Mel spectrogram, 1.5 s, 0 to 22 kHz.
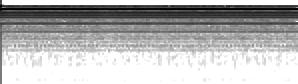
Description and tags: A Casio CZ-101, abused to produce interesting sounding sounds and noises
synthesizer, cosmo, digital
